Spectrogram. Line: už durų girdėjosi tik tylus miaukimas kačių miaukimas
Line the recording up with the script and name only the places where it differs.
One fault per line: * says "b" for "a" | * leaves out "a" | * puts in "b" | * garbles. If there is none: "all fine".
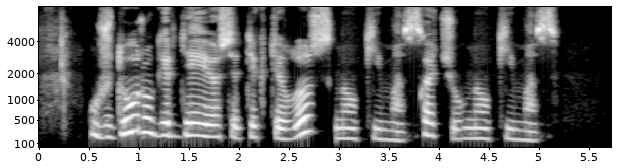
all fine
